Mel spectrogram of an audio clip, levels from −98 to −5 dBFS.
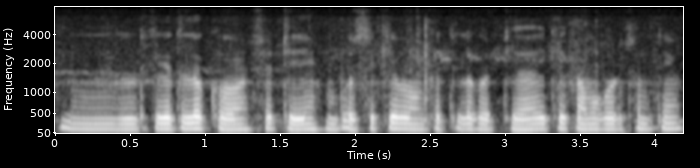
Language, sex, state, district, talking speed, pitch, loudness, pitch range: Odia, male, Odisha, Malkangiri, 155 wpm, 130 Hz, -18 LUFS, 125-135 Hz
